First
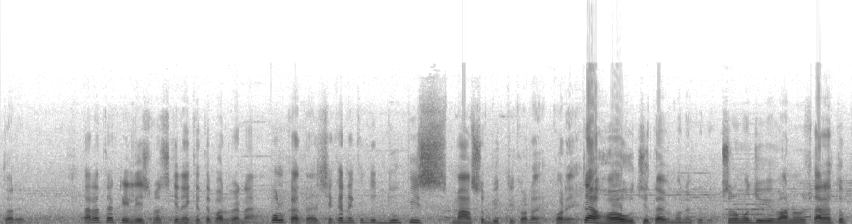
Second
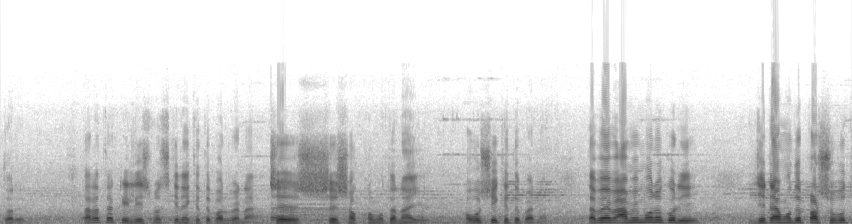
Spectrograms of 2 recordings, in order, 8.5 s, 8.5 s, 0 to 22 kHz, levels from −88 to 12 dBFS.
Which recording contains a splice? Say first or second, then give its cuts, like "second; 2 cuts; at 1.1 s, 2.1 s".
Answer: first; 3 cuts; at 2.7 s, 5.7 s, 7.2 s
